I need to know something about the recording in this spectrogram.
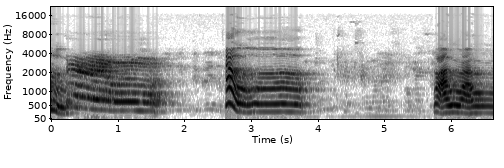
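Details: Sustained Siberian husky howls, three long notes each swooping up at the start then holding steady or wavering, separated by a few seconds of quiet.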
